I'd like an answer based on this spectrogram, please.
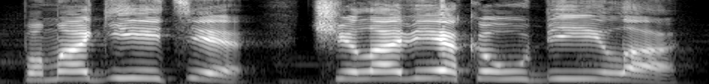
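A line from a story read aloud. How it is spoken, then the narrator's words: Mother's frantic scream. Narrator (Russian): истошно закричала мама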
